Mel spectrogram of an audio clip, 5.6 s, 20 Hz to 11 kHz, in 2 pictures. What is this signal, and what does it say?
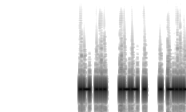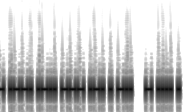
Morse code, heard as a keyed tone, about 40 wpm, 700 Hz. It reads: AS WE EXPLORED THE
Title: Pangram Challenge v2 - 40wpm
